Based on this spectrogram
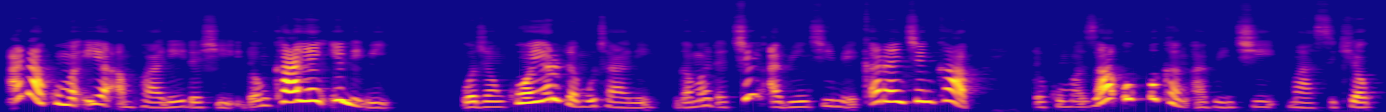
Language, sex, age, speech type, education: Hausa, female, 15-29, spontaneous, tertiary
